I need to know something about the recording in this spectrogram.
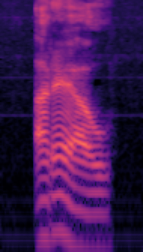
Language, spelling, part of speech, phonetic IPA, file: Polish, areał, noun, [aˈrɛaw], Pl-areał.ogg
